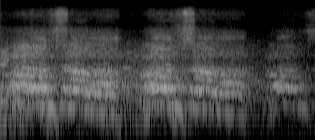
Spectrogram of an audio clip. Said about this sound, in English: the cheers of the fans of Liverpool, they will make you stand up and applaud.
